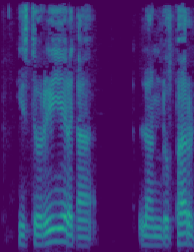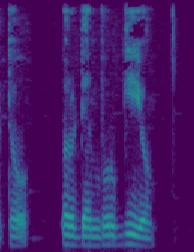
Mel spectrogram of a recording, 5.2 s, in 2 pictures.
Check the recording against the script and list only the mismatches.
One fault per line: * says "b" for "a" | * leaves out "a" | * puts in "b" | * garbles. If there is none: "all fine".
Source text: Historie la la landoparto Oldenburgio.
all fine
